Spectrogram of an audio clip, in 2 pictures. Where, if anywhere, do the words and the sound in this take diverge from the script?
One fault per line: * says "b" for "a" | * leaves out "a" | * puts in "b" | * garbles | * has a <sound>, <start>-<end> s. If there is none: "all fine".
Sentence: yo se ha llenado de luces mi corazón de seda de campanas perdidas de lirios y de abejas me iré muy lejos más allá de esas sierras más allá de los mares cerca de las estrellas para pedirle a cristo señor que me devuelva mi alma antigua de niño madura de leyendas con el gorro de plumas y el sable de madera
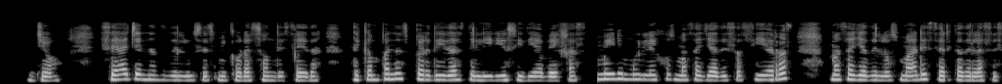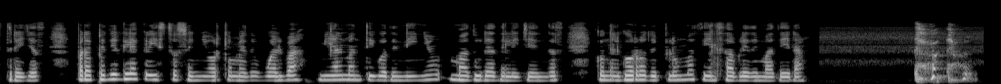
* has a cough, 19.2-19.8 s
